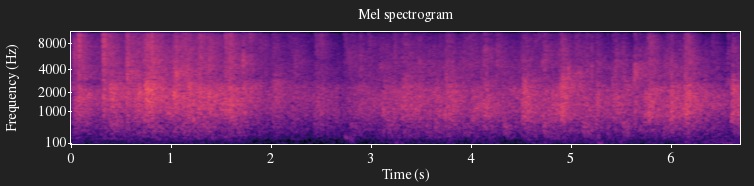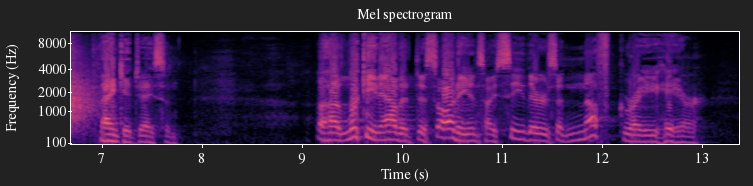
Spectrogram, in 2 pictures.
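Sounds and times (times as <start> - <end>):
audience applause: 0.0 - 7.0
speech: 7.0 - 7.9, 9.2 - 13.0.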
